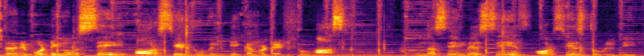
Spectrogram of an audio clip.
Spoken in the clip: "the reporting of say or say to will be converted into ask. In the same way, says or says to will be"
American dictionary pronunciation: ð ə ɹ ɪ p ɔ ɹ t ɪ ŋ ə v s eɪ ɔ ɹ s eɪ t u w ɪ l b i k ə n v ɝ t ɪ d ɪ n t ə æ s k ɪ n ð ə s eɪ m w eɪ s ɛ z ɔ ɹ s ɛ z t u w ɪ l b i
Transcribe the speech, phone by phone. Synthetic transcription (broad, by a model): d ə ɹ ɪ p ɔ ɹ t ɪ ŋ ə v s eɪ ɔ ɹ s eɪ t u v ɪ l b i k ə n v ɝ t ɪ d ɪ t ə s k ɪ n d ə s eɪ m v eɪ s ɛ z ɔ ɹ s ɛ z t u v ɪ l b i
